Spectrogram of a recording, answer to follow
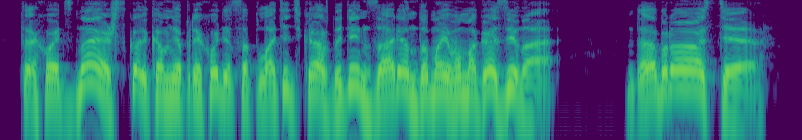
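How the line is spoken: Old man's furious yell. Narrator (Russian): Старик прямо-таки кипел от злости, он во всю глотку заорал

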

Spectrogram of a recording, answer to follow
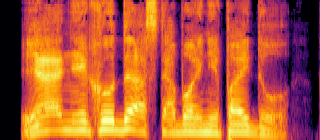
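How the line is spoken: Grumbling, burly man. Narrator (Russian): проворчал здоровяк Гал

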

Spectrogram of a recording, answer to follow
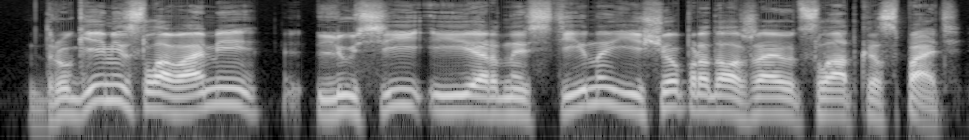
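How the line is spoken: Laughing. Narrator (Russian): засмеялся Форест

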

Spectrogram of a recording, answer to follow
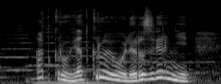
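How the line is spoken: Laughing mother. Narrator (Russian): Засмеялась мама моей неловкости

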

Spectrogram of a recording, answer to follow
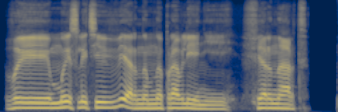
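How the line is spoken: Grim teasing. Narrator (Russian): мрачно поддразнил его начальник секретной службы

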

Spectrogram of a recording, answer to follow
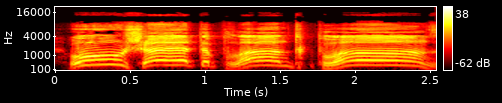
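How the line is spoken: Group yelling. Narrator (Russian): заорали остальные

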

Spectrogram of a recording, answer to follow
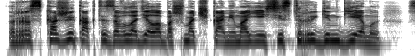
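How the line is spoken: Stern shout. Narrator (Russian): сурово крикнула Бастинда

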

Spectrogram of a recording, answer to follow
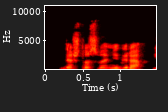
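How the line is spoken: Frightened question. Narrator (Russian): испуганно спросила Лавальер

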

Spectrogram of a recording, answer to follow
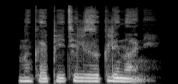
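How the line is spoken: Whisper from behind. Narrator (Russian): шепнул за спиной Дисси голос Наля

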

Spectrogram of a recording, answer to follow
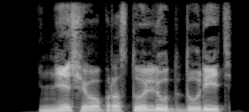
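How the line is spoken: Grumbled reply. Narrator (Russian): проворчал я в ответ

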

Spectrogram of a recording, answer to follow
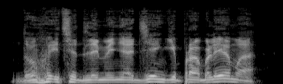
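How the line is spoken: Laughing. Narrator (Russian): хохотал я

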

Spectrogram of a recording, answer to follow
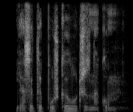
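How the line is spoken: Grumbling. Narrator (Russian): буркнул философ

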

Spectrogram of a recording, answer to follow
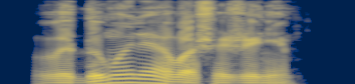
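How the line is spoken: Gentle sympathetic question. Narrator (Russian): спросил мягко и, как мне показалось, с сочувствием

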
